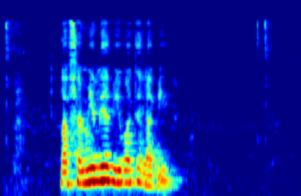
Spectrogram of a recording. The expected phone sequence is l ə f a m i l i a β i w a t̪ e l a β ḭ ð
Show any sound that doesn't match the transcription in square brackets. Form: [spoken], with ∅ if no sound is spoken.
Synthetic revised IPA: l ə f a m i l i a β i w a t̪ e l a β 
